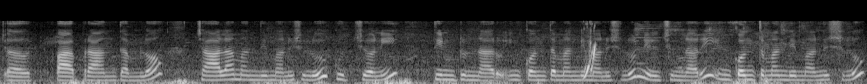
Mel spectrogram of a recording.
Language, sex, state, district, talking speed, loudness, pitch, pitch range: Telugu, female, Andhra Pradesh, Sri Satya Sai, 75 wpm, -19 LUFS, 205 Hz, 190-215 Hz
